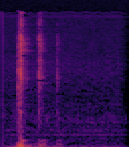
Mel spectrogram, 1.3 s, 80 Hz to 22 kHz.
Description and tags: A low-frequency bump picked up with the microphone from moving the stand of a condenser microphone.
Microphone: Rode NT1000
Preamp: ART DPSII
Soundcard: RME Hammerfall Multiface
condenser, move, microphone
